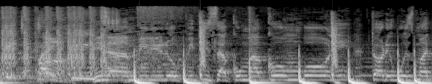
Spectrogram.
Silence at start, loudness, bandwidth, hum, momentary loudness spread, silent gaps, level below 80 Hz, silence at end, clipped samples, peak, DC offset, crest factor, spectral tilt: 0 s; -13 LUFS; 16.5 kHz; none; 4 LU; none; -14 dBFS; 0 s; 0.2%; 0 dBFS; under 0.1%; 12 dB; -4.5 dB/octave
